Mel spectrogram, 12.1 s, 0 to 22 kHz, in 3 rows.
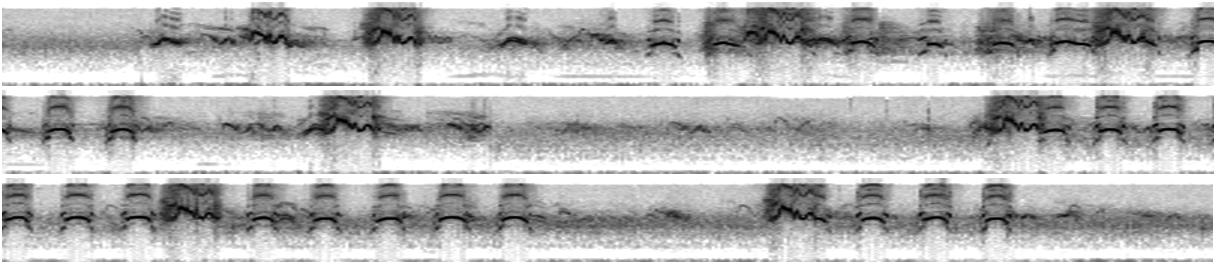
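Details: Osprey calling at the Dunrovin Ranch nest, 27 July 2016, during the third fish delivery: bursts of rapid high, sharp chirps, about two or three per second, broken by brief gaps, with faint low tones in between and constant low rumble.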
